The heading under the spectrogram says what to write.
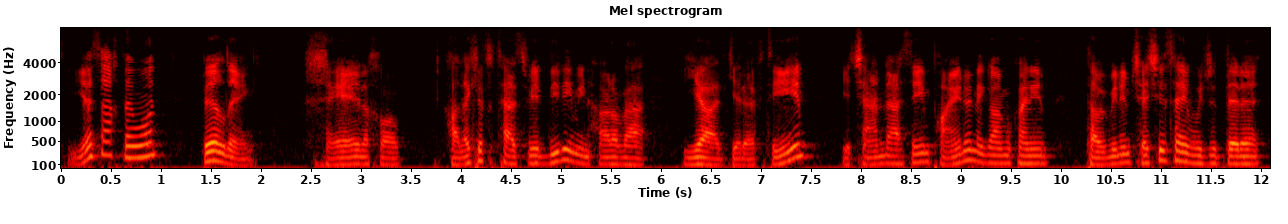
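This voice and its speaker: Male children's-lesson teacher, very animated pitch, slow repeated word drills, quizzing and praising young listeners. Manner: lively, repeats each word slowly with stretched pronunciation; asks the listener questions and praises answers.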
